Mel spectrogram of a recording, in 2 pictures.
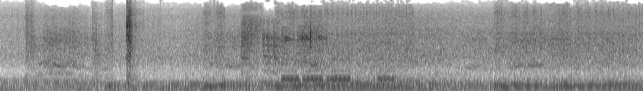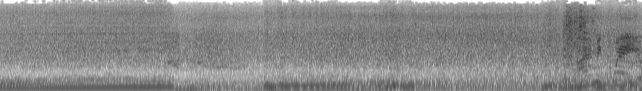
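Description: An engine revs up and down as a vehicle drives.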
